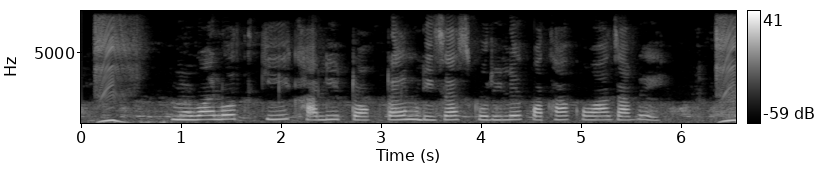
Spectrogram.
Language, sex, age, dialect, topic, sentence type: Bengali, female, 31-35, Rajbangshi, banking, question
